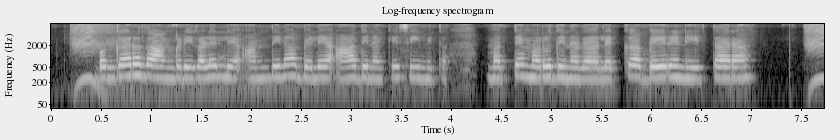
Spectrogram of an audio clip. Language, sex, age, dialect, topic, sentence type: Kannada, female, 18-24, Central, banking, statement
